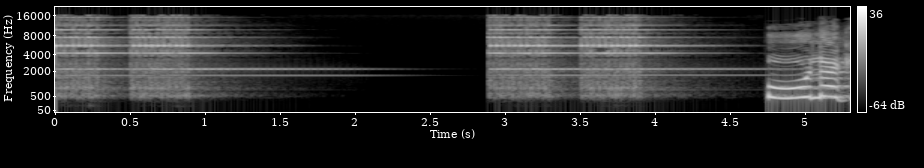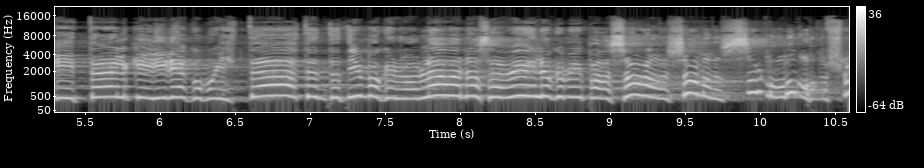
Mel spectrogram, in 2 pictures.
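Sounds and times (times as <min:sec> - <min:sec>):
telephone bell ringing loudly: 0:00.0 - 0:02.2, 0:02.9 - 0:04.8
speech: 0:05.2 - 0:10.5.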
